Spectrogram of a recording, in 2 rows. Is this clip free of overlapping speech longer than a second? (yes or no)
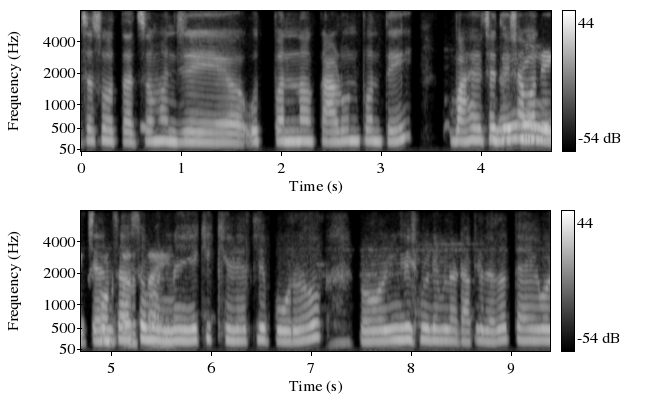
no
